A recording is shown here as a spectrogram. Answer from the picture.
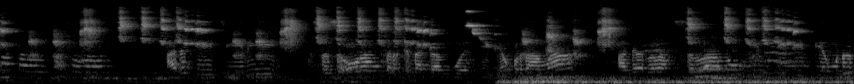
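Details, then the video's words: A pet shrike, a skilled singer, pours out a fast, varied song of scratchy chirps, whistles and chattering notes with no pause, joined halfway by a low steady hum. "BURUNG CENDET PANDAI BERKICAU"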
